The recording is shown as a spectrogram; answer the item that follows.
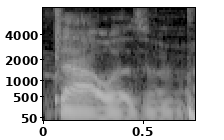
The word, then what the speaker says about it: Taoism: culture particularly within taism oh that's dosm I it looks like taism interesting way to spell it here are some major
